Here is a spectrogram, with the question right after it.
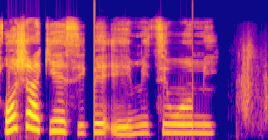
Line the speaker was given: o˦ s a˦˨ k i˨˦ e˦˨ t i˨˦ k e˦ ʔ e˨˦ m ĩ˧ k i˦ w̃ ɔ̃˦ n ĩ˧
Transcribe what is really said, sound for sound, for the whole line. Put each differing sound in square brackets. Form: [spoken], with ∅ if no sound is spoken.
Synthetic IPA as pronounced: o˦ [ʃ] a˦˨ k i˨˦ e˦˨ [s] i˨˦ [k͡p] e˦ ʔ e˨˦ m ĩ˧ [t] i˦ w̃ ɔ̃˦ [m] ĩ˧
